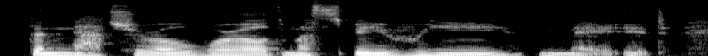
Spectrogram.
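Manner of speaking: slow, hushed, drawn-out hissing. Narrating the scene, voicing her as she speaks toward you, hissing. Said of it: "she hisses in your direction and she says".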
